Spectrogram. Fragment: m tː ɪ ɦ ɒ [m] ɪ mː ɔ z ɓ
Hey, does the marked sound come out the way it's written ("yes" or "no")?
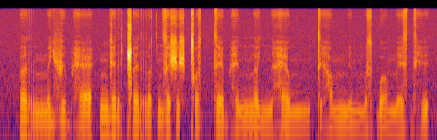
no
